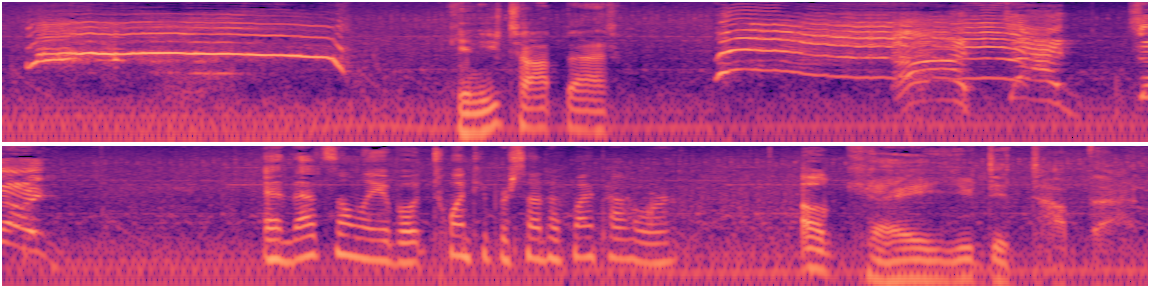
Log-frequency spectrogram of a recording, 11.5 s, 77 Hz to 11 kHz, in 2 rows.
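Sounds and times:
person screaming high-pitched: 0:00.1 - 0:01.8, 0:03.6 - 0:05.3
speech: 0:02.3 - 0:03.2, 0:04.8 - 0:06.1, 0:07.0 - 0:11.4.

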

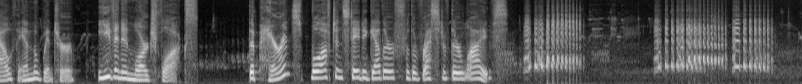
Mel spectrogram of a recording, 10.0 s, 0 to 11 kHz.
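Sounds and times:
speech: 0:00.0 - 0:02.5, 0:03.1 - 0:06.9
Sandhill crane rattled trumpeting calls: 0:06.3 - 0:10.0.

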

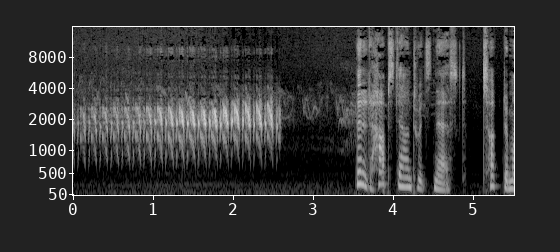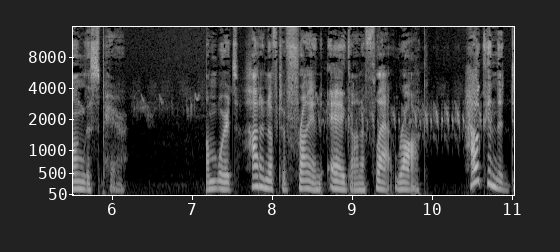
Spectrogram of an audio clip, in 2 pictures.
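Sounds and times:
cactus wren singing perched atop a cactus in the Arizona desert: 0:00.0 - 0:04.5, 0:05.8 - 0:11.0
speech: 0:03.5 - 0:06.2, 0:07.2 - 0:11.0.

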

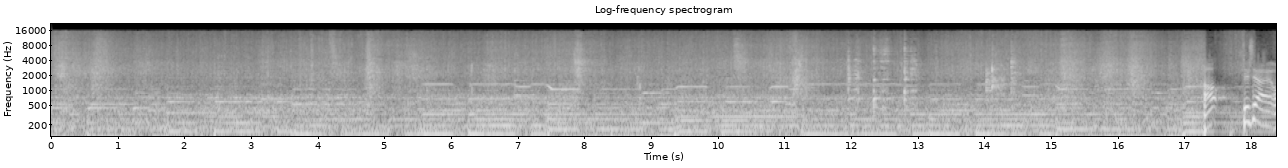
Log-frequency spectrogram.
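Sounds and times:
soy sauce sizzling along the edge of a hot pot: 0:00.0 - 0:18.3.

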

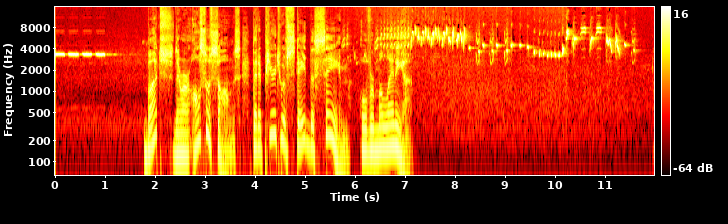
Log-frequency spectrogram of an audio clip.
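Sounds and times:
Forest Double-collared Sunbird song: 0:00.0 - 0:03.6, 0:04.2 - 0:11.9
speech: 0:01.8 - 0:07.2.

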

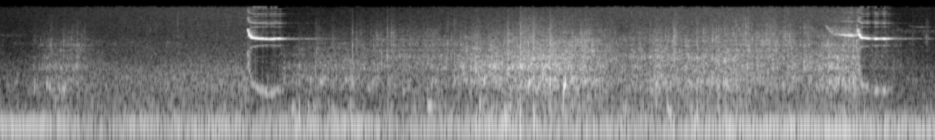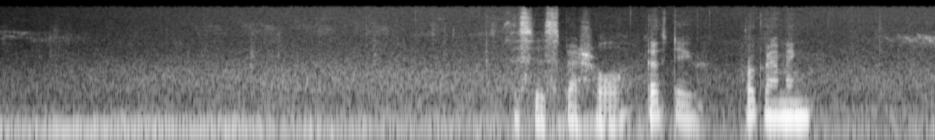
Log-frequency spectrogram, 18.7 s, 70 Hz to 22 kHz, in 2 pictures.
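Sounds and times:
low engine-like drone: 0:00.0 - 0:18.7
Virginia rail splashing in marsh water: 0:00.2 - 0:09.2
speech: 0:14.7 - 0:17.6.

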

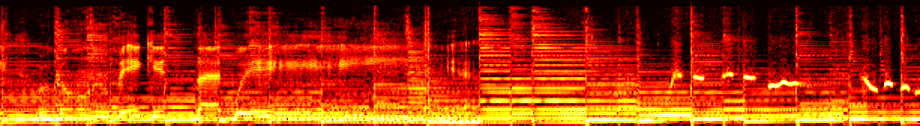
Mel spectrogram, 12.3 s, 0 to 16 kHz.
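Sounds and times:
steady strummed accompaniment: 0:00.0 - 0:12.2
person whistling a melody in a studio in New York: 0:08.9 - 0:12.2.

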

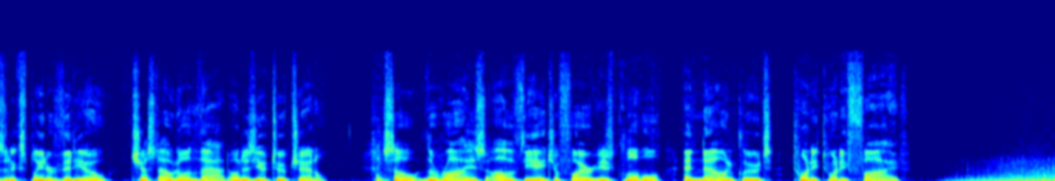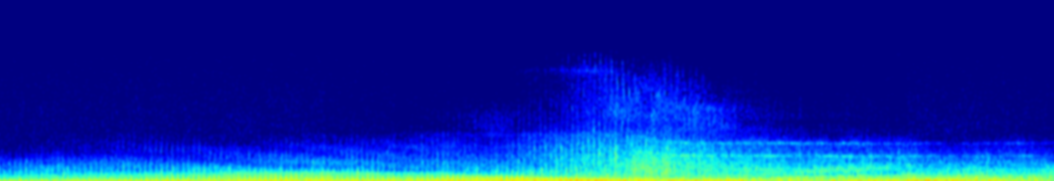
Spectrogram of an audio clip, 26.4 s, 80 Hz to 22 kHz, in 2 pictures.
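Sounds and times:
speech: 0:00.0 - 0:04.1, 0:04.7 - 0:11.4
firefighting helicopter rotor thrumming over hills: 0:11.8 - 0:26.3.

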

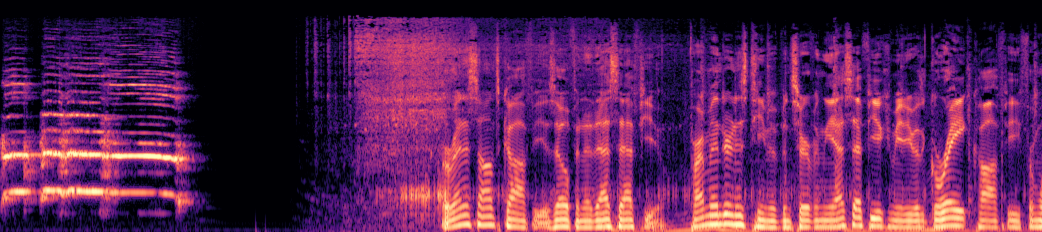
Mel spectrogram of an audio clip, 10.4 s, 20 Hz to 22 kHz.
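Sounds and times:
rooster crowing: 0:00.0 - 0:02.1
speech: 0:04.4 - 0:10.4.

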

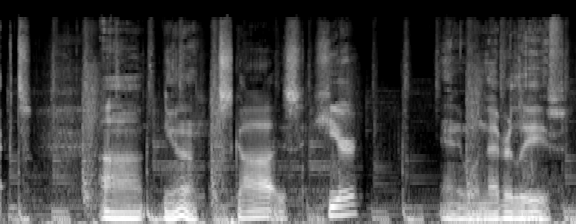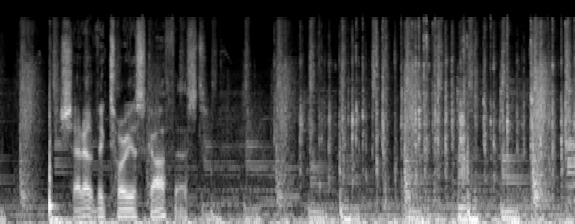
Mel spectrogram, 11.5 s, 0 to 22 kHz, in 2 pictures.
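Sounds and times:
speech: 0:01.0 - 0:03.7, 0:04.4 - 0:05.8, 0:06.4 - 0:08.0
typing on a laptop keyboard: 0:08.8 - 0:11.5.

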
